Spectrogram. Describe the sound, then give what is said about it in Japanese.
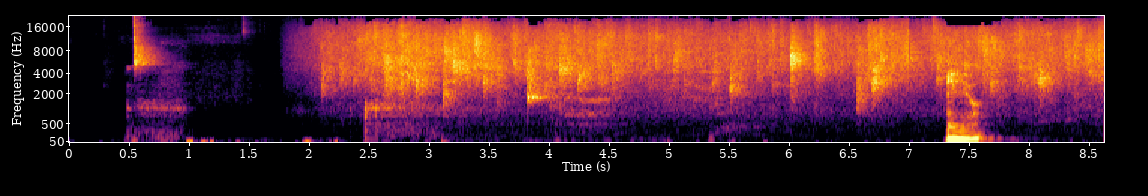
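Shower water runs in a steady hiss after a few faint clicks, continuing to the end with a brief louder low thud near the finish. “先にシャワー浴びようね。”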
